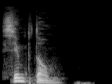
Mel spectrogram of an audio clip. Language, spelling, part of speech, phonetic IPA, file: Russian, симптом, noun, [sʲɪmpˈtom], Ru-симптом.ogg
- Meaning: 1. symptom 2. indication, sign, symptom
